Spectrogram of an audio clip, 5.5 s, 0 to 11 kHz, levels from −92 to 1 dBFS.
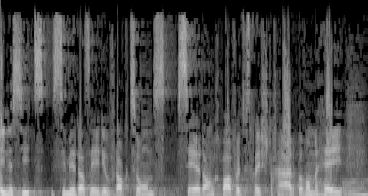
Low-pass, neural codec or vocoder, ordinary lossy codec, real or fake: none; none; none; real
